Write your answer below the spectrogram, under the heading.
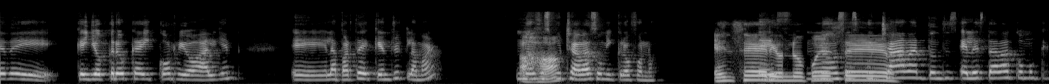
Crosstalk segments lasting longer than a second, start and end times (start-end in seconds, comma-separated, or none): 7.6-9.1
